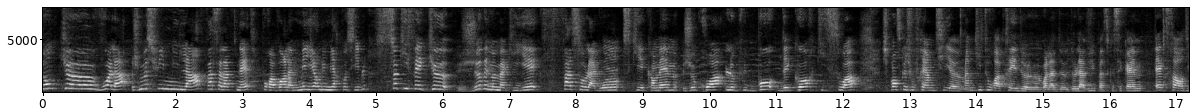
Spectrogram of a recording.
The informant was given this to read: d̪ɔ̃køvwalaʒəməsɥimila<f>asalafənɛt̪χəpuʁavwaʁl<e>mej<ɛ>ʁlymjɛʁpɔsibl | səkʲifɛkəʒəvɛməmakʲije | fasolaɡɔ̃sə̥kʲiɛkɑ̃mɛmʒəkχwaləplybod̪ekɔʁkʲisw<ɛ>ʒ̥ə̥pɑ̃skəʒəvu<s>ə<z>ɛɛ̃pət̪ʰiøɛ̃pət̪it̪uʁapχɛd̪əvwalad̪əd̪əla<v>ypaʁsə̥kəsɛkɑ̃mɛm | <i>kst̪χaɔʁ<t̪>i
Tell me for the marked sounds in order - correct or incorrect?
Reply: correct, incorrect, incorrect, incorrect, incorrect, incorrect, correct, incorrect, incorrect

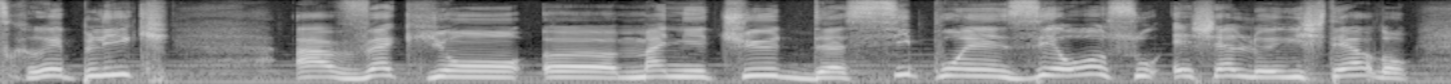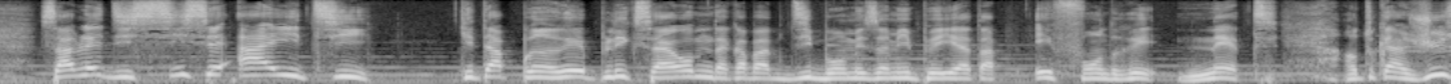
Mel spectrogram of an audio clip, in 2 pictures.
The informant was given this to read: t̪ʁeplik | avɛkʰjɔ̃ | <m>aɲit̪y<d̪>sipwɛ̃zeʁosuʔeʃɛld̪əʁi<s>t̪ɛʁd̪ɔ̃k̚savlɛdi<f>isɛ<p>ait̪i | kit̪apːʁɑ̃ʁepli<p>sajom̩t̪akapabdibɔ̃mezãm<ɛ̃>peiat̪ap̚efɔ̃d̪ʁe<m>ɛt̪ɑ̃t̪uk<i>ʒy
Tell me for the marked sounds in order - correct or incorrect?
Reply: correct, correct, incorrect, incorrect, incorrect, incorrect, incorrect, incorrect, incorrect

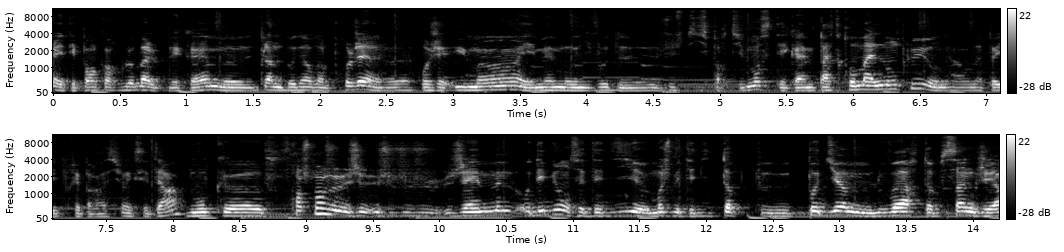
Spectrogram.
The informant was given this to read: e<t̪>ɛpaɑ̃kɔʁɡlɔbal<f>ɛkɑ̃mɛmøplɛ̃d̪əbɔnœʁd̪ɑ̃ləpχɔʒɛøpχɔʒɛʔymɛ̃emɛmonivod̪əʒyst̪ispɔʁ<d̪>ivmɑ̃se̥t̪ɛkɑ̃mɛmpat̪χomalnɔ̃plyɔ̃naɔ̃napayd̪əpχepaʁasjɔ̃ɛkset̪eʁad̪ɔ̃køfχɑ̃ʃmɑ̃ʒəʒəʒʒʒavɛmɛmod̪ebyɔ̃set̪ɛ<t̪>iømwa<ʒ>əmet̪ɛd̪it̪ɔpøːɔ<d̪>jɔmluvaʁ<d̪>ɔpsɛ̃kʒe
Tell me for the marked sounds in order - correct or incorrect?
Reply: correct, incorrect, incorrect, incorrect, correct, correct, incorrect

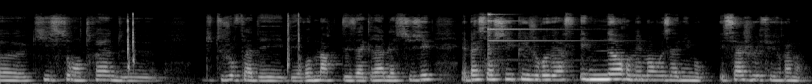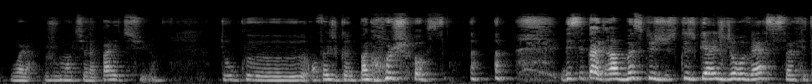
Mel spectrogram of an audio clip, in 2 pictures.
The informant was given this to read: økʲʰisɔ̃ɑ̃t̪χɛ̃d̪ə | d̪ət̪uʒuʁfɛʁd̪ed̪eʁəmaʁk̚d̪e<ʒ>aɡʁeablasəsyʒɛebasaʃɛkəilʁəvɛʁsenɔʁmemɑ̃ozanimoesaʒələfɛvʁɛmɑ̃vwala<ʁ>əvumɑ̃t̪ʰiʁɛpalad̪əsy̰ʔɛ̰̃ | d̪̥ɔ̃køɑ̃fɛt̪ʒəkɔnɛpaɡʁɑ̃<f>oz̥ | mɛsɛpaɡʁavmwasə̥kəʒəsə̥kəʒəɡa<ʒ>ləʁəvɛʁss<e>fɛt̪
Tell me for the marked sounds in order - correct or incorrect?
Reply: incorrect, incorrect, incorrect, correct, incorrect

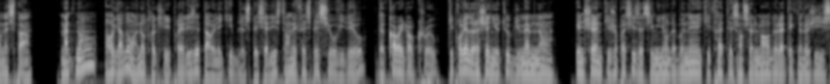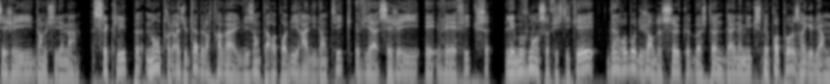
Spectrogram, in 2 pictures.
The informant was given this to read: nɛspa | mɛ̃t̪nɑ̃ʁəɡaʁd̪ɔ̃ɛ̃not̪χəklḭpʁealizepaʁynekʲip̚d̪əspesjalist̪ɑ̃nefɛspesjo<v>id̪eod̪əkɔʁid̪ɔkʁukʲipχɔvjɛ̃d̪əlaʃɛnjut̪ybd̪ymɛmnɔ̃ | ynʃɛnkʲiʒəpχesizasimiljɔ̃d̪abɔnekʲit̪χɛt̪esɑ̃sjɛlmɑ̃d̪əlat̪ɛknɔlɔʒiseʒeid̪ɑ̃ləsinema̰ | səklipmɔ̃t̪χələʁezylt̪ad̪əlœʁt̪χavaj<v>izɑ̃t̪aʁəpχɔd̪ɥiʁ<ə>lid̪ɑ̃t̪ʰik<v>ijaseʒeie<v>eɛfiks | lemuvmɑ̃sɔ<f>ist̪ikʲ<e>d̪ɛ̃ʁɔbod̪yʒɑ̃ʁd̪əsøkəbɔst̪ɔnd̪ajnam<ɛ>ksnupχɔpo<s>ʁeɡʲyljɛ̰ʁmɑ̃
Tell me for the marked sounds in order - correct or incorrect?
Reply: correct, correct, incorrect, correct, correct, correct, correct, incorrect, incorrect

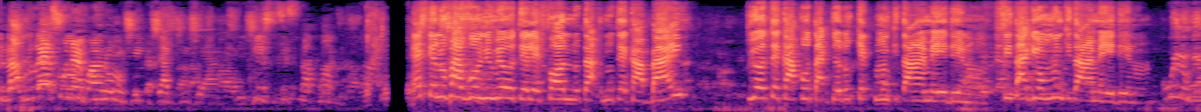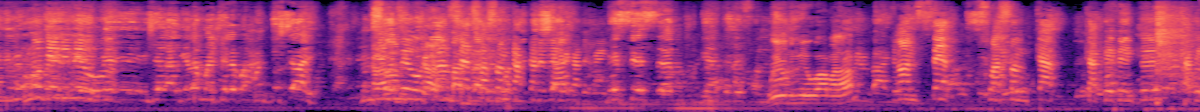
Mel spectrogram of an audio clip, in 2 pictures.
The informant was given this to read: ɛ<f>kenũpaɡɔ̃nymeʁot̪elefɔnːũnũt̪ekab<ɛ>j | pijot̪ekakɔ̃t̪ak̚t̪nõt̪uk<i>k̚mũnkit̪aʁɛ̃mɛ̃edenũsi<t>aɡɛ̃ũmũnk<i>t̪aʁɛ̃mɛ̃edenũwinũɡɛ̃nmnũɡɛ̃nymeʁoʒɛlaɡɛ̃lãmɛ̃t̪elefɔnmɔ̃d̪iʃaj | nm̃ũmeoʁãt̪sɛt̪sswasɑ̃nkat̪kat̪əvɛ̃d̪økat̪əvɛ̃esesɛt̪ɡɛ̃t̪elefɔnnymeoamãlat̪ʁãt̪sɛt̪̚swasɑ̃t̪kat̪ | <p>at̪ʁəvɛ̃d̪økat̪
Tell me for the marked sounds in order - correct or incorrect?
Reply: incorrect, incorrect, incorrect, correct, correct, incorrect

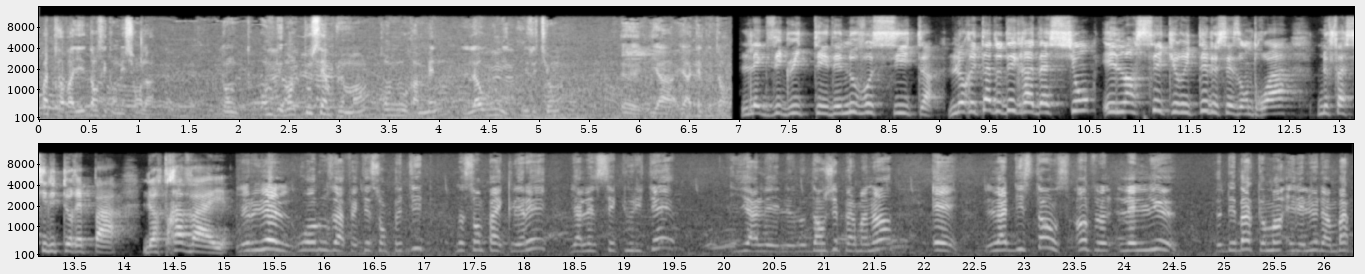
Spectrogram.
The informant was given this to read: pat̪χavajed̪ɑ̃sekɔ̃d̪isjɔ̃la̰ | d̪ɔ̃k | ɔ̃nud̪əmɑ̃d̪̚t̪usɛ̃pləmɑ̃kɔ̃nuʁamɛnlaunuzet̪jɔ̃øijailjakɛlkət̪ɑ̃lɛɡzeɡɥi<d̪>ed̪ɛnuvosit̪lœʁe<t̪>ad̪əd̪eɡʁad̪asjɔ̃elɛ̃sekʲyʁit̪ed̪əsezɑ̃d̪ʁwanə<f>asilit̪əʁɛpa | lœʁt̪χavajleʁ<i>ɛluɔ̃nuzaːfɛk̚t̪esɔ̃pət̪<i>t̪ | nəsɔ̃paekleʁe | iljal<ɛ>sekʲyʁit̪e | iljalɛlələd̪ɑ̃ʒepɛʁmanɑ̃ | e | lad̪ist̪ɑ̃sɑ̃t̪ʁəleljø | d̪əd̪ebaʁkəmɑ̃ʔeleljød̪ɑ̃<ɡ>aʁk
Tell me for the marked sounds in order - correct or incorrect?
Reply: incorrect, correct, correct, incorrect, correct, incorrect, incorrect

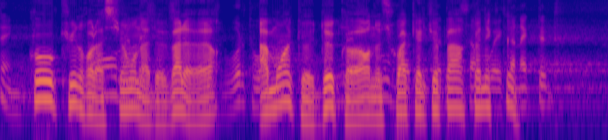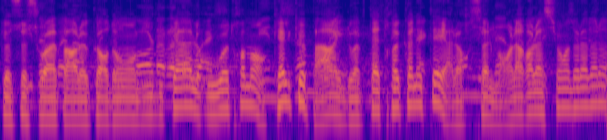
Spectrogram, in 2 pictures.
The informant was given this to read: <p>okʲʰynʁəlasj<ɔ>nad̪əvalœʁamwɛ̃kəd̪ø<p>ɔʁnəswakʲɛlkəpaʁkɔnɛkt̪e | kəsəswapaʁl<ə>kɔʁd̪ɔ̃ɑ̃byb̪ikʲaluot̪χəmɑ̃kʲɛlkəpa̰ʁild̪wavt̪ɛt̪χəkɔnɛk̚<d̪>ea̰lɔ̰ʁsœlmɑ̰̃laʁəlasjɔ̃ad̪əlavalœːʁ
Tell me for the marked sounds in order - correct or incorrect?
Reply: incorrect, incorrect, incorrect, correct, incorrect

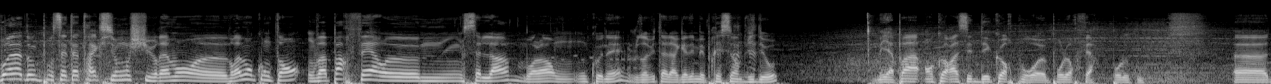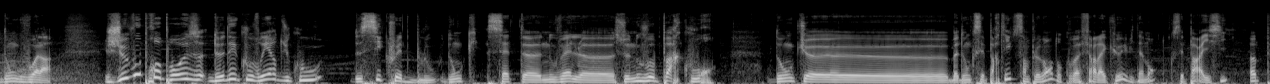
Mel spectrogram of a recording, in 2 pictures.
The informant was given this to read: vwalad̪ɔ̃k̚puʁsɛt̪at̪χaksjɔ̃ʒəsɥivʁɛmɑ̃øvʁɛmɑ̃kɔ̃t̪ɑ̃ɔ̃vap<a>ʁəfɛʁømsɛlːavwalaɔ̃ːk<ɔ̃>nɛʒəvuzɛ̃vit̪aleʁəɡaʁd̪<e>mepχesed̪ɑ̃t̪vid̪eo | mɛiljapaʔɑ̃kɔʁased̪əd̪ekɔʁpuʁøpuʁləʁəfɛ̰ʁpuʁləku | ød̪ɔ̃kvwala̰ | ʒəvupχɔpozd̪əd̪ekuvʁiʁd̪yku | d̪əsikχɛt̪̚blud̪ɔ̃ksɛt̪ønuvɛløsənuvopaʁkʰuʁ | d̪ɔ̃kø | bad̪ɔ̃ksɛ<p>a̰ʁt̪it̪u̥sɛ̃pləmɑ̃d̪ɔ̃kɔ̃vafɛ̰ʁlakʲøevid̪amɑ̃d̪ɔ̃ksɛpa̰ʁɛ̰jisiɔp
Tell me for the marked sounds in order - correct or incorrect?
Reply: correct, incorrect, correct, correct

